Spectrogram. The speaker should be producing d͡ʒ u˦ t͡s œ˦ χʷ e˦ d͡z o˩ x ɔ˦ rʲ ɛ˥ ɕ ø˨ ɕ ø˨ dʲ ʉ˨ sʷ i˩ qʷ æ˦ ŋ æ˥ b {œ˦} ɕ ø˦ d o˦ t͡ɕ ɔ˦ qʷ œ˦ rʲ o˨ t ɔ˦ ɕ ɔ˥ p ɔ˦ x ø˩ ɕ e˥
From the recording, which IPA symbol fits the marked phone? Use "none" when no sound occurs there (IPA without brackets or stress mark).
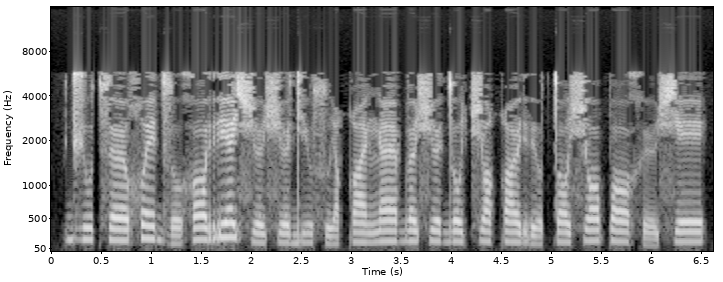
œ˦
